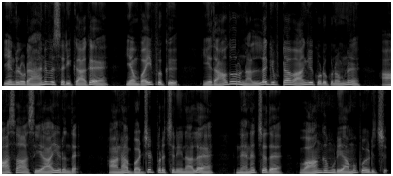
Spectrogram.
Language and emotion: Tamil, sad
